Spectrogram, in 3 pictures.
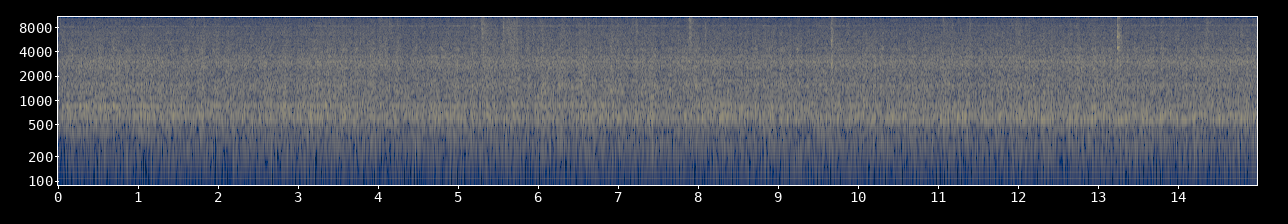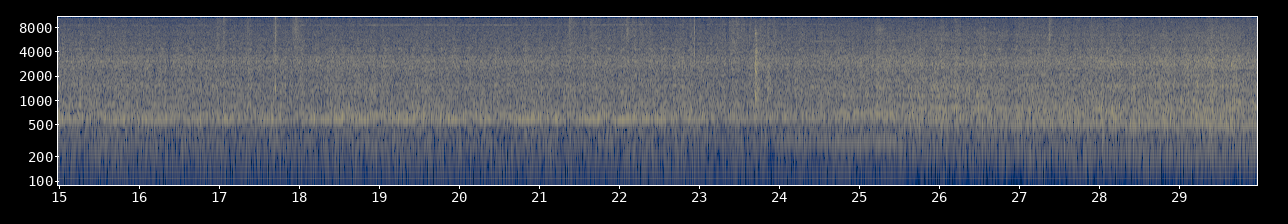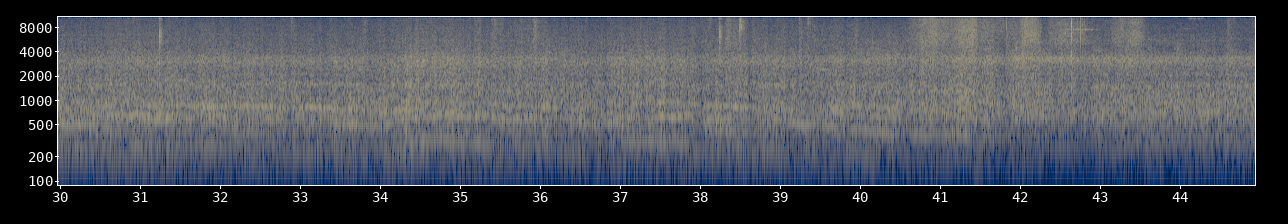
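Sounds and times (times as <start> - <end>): bus engine running: 0.0 - 44.9.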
